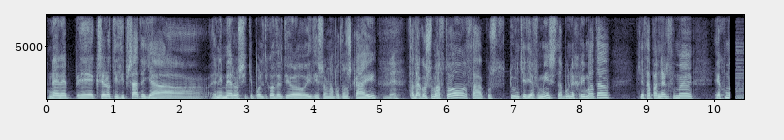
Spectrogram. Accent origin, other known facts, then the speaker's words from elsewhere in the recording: Gaitani, Ionian Islands, Greece; στο χωριό μου, στο Γαϊτάνι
